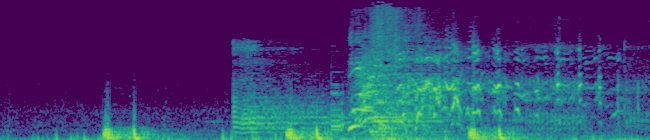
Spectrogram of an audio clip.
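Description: Heartbeat-like double thumps, three slow pairs, from a karaoke microphone with a built-in speaker pressed against a small dog's body. Music comes in on top about two seconds in.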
